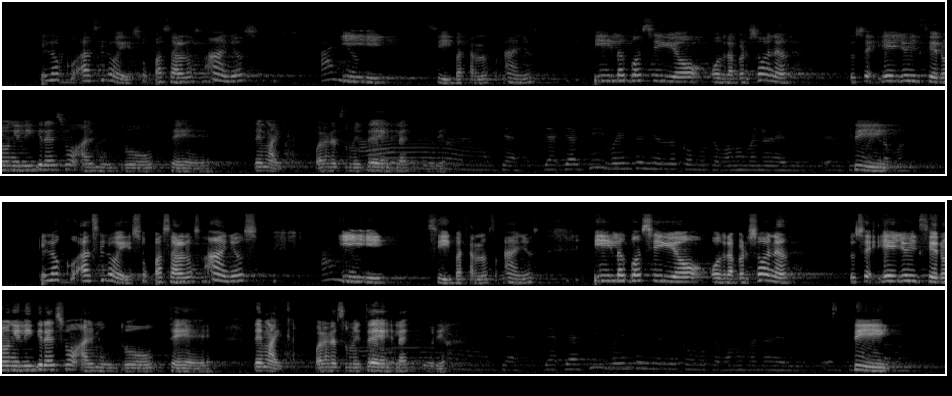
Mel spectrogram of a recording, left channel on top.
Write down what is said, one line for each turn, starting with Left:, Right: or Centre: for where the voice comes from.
Right: Y lo,
Left: Ajá.
Right: ocu- así lo hizo, pasaron los años
Left: Año.
Right: y, sí, pasaron los años y lo consiguió otra persona. Entonces ellos hicieron el ingreso al mundo de, de Micah, para resumirte
Left: Ah,
Right: la historia.
Left: ya, ya, ya, sí, voy entendiendo como que más o menos el, el tipo
Right: sí
Left: de trama.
